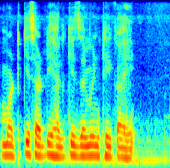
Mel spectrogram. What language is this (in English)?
Marathi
